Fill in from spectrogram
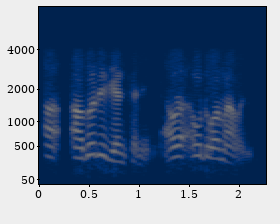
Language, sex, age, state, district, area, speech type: Malayalam, male, 45-60, Kerala, Kottayam, rural, conversation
